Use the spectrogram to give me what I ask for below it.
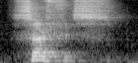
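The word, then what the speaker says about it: surface: इसे बोलिए, सुनिए, सरफेस, फेस नहीं, फिस, सरफेस इसे बोलिए, सुनिए, पेपर,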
